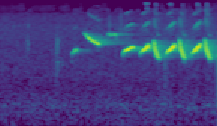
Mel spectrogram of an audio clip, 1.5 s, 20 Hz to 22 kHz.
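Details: Recorded in Zamudio's San Miguel de Daño neighbourhood on 4 December 2019, a Eurasian wren opens with a few high thin notes that climb into a quick, loud, throbbing trill.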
